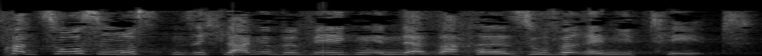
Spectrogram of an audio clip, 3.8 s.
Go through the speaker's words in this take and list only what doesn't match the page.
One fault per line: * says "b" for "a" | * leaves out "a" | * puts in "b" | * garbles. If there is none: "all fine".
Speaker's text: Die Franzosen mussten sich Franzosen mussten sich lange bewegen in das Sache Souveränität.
* leaves out "Franzosen mussten sich"
* says "der" for "das"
